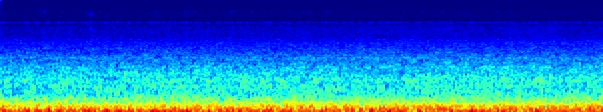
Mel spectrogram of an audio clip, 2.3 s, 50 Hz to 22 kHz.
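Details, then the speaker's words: Toyota Camry near 400,000 miles, driving on rough road after a new wheel bearing, axle and alignment: cabin hears only even low road rumble with no growl or hum rising with speed. "I just want to take a moment to appreciate how much quieter the car rides now with this new wheel bearing."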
